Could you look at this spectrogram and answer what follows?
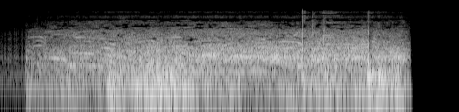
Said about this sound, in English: It was shot by somebody who was there. And you'll notice there's kind of font all over it, but it shows a flash grenade being thrown into a crowd. Watch.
